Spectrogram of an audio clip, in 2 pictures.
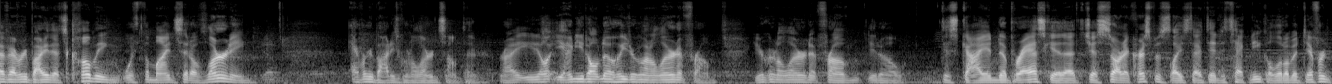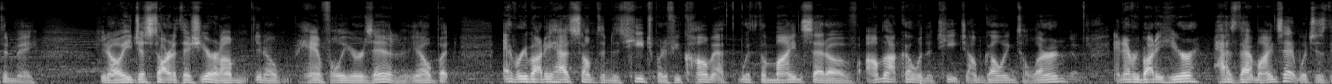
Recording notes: The Holidynamics Olympics is a 100% networking event, disguised as a weekend of games, drinks, eating, and overall FUN. Live from the event!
